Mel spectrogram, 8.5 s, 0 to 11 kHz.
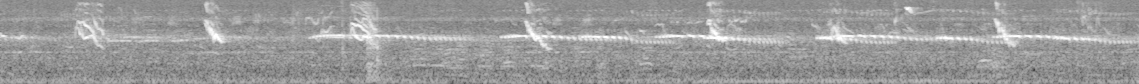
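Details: Nubian woodpecker at Bahir Dar, Ethiopia, filmed 18 June 2021, giving sharp, squeaky notes repeated about once a second over a steady high, buzzy trill, with faint background hiss.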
